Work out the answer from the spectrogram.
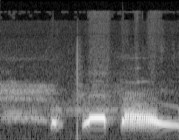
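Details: Spotted dove coo phrase played to stir decoy birds into cooing: a soft trailing note, a brief low note, a clear level coo, then a long vibrating coo sliding downward; a sharp click in the middle.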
